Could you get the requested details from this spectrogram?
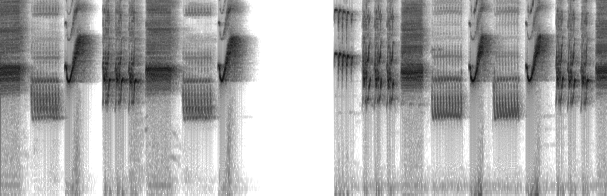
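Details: Asian pied starling (jalak suren) delivering loud alternating harsh buzzy blocks and upward-sweeping whistles, a one-second pause, then the same mix of rasping bursts and rising whistled notes.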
